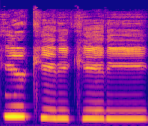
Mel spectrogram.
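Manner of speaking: gentle, high, persuasive coaxing voice. Illustrating a Japanese idiom by calling a cat: soft coaxing cat-petting voice. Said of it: "speaking with a cat petting voice, or expressing a gentle persuasive voice, like".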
